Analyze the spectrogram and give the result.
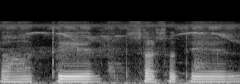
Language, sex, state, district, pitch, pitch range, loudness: Hindi, male, Bihar, Gaya, 125 Hz, 120-125 Hz, -16 LUFS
